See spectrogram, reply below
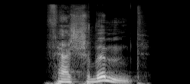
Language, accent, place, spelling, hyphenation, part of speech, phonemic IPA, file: German, Germany, Berlin, verschwimmt, ver‧schwimmt, verb, /fɛɐ̯ˈʃvɪmt/, De-verschwimmt.ogg
- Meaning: inflection of verschwimmen: 1. third-person singular present 2. second-person plural present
